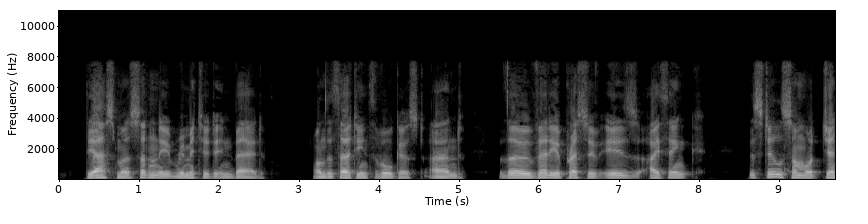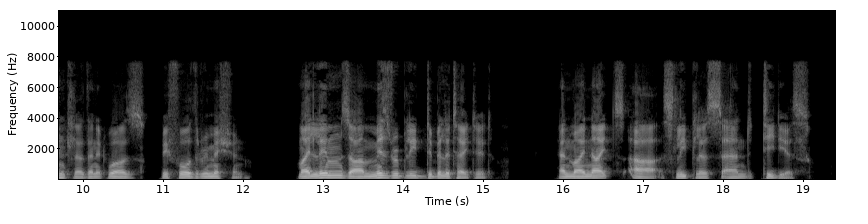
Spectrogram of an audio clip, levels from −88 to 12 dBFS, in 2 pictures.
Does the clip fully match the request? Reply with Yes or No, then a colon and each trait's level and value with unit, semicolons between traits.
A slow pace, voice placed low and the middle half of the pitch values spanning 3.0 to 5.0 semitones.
Yes: slow, 125 wpm; low, 110 Hz; average, 4.7 semitones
